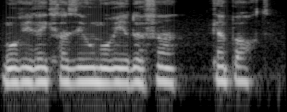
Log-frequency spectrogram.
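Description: A man voicing a gentle young blind woman piano teacher who speaks softly and apologetically. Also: medium pitch, normal speed, husky, voice pushed up, lightly acted. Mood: apologetic. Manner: soft, apologetic.

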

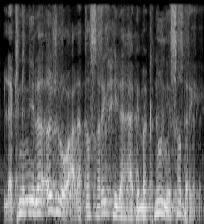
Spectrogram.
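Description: A man reading the lines of a poor young knight, earnest and halting, in an audiobook. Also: medium pitch, animated, darkish tone, voice pushed up, natural voice. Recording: roomy with faint music.

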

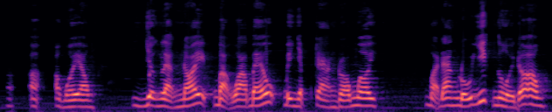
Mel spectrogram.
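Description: A woman voicing a jittery young male servant who stammers and rushes his words. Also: mid-range voice, expressive, darkish tone, faint music behind, close to an everyday voice. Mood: panicked. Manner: hurried, stammering.

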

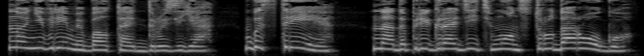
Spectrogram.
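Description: A woman voicing a brisk, commanding lady. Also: sits high, expressive, darkish tone, no room sound, studio quality, voice pushed up. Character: brisk decisive woman leader.

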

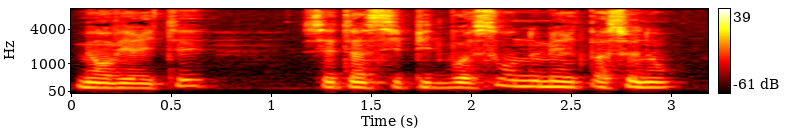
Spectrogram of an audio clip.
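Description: Man reading as kindly old squire, mellow, slightly husky, audiobook. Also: medium pitch, brisk, voice pushed up, close to an everyday voice. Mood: doting. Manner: warm, doting. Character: fond old English country gentleman.

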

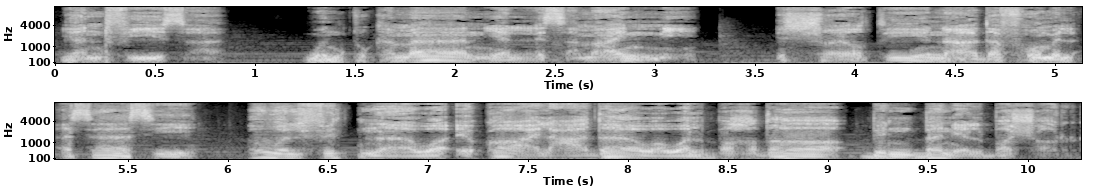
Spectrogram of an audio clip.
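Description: A man with an Egyptian accent voicing a wise, stern old village sheikh who speaks slowly and preaches. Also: a bass voice, fairly bright tone, slightly rough, exaggerated voice. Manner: slow, preaching.

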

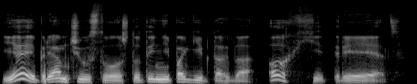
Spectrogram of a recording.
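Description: A man voicing a gruff, low-voiced uncle who hisses and bellows threats in a storybook reading. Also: big pitch swings, unhurried, dark tone, no echo, studio quality. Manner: hissing, snapping, bellowing threats.

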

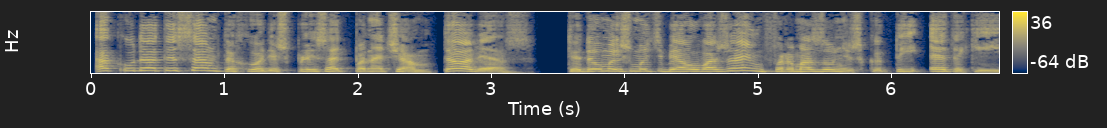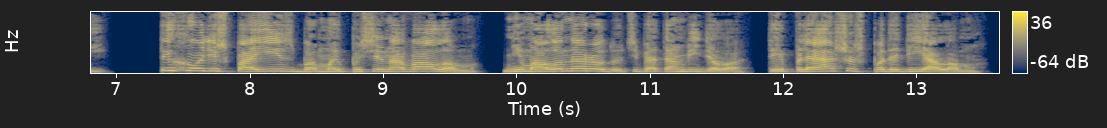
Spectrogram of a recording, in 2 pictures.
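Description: An audiobook reader voicing a defiant, brash male worker who taunts his master loudly. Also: medium pitch, animated, moderate pace, voice pushed up, lightly acted. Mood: mocking. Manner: jeering, loud, taunting. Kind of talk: audiobook character voice.

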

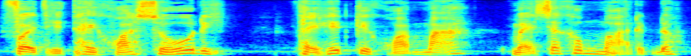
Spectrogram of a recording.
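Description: A man's voice: mid-range voice, very animated, quick pace, fairly bright tone, breathy edge, pitched above the performer's own voice, full character voice. Man doing a scolding older brother, curt and stern. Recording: music bed under voice.

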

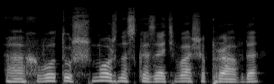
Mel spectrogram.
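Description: A man's voice: mid-range voice, fairly even intonation, unhurried, no echo, clean studio sound, pitched above the performer's own voice, lightly acted. A man voicing a fussy, flustered middle-aged landlady who keeps exclaiming in an audiobook. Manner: exclaiming, fluttery.

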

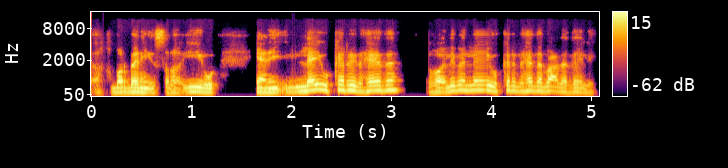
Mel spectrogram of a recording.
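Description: A man with a slightly high but dark, mellow voice reads classical text at a brisk clip, breaking off into loose colloquial explanations. The sound is dry and somewhat dull, with no room around it. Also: dry recording. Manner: reads quickly in classical Arabic, then breaks into colloquial asides with restarts. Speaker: teacher reading through a Quran commentary. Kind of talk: reading a classical text aloud with spoken asides.

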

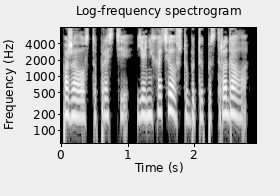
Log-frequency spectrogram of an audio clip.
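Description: A woman's voice: medium pitch, little pitch movement, brisk, creaky, warm tone, no echo, studio quality, close to an everyday voice. A woman voicing a pleading remorseful boss. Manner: anxious, coaxing.

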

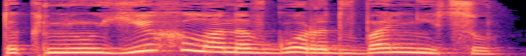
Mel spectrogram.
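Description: A spirited young village witch speaks in a light, higher voice, wheedling sweetly and then snapping orders, as a woman narrator puts her on. She is stubborn and quick-tempered in this storybook tale. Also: dark tone, close to an everyday voice. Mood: lively. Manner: coaxing, then commanding.

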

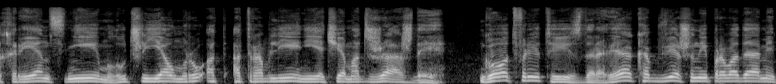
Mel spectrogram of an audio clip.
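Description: A man reading a first-person audiobook in a wry, sardonic manner. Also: on the low side. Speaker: audiobook narrator.

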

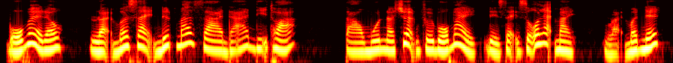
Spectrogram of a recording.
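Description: A woman voicing a wealthy woman in her forties who shouts, curses and scolds scornfully in an audio story. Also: mid-range voice, expressive, brisk, dry recording, clean studio sound, natural voice. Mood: scolding. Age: 40s. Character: shrill furious wealthy older woman.

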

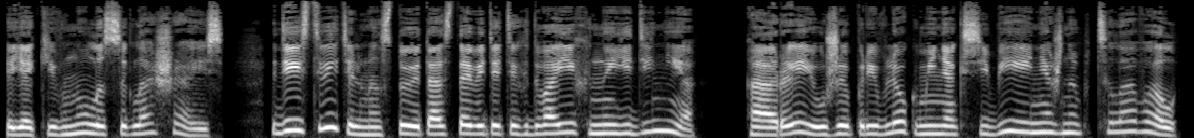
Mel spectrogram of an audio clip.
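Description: Fields: Sex: woman. Style: first-person audiobook narration. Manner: expressive. Pitch: middling. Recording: dry and close. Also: moderate pace, dry recording. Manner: expressive storytelling.

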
